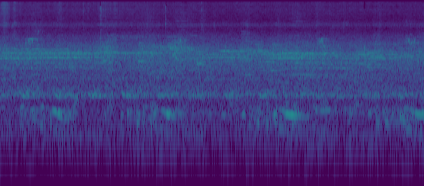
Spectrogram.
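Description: Breeding racing pigeons coo softly in a loft, with a few low, throaty calls scattered over a steady background hum.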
